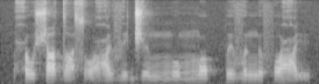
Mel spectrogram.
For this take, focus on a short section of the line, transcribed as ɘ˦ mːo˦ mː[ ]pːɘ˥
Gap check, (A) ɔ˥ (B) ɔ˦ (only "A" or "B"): A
